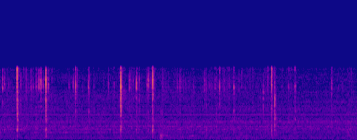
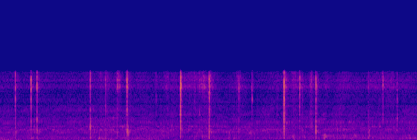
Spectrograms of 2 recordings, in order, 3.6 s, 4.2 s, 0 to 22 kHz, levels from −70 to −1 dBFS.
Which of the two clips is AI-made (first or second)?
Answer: second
